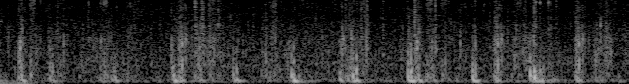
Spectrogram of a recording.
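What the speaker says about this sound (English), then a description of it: "Footsteps in front of us" Nearby players' footsteps in Escape from Tarkov: a quiet, evenly spaced run of soft thuds, close by and continuing without pause.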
